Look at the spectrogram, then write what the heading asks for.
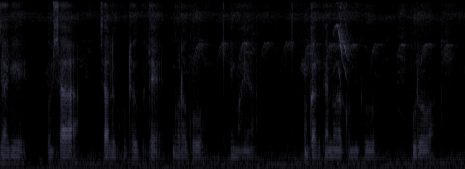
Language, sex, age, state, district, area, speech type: Santali, male, 60+, West Bengal, Birbhum, rural, spontaneous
